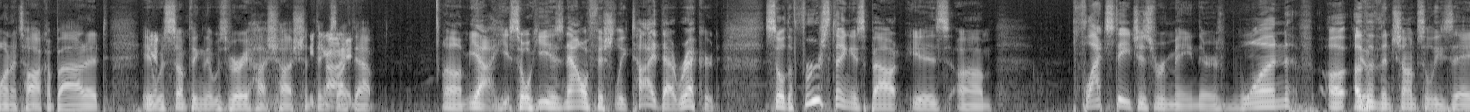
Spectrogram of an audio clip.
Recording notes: The Packfiller - On The Road. Well, we are definitely roughing out this episode. From the Packfiller Mobile Studio (it is actually an RV), with a few glitches that came along the way.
